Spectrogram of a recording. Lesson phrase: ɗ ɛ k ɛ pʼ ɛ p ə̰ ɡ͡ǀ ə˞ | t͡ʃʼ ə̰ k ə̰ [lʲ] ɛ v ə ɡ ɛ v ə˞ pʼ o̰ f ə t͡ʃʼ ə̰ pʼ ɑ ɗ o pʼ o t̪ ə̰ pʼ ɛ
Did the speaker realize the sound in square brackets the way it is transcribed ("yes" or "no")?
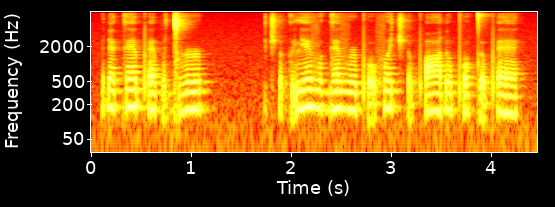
yes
